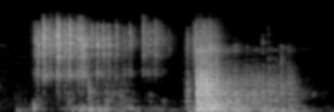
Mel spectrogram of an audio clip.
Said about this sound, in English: Yeah, so Tempo had amassed three green dice, one red die and in rolling those, they have come out as green nine. Green nine.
